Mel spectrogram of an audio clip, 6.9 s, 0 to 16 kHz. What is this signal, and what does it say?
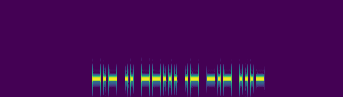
Morse code, heard as a keyed tone, about 22 wpm, 700 Hz. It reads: KI7AKV
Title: USA Call Signs - 6 Characters - Repeated 2x - 22wpm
